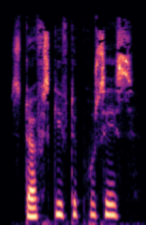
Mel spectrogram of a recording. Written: stofskifteproces

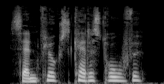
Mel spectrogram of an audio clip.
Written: sandflugtskatastrofe

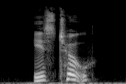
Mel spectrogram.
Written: S-tog

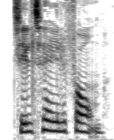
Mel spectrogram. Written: tiltaleform

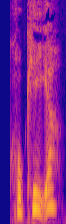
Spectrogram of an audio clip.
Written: krokere

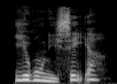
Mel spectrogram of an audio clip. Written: ironisere

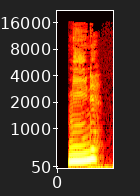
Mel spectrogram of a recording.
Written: minens

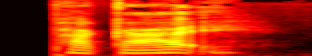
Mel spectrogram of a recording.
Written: PAGAJER

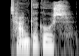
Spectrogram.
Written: tankegods

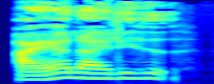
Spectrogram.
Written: ejerlejlighed

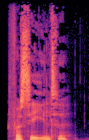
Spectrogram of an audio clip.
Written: forseelse

